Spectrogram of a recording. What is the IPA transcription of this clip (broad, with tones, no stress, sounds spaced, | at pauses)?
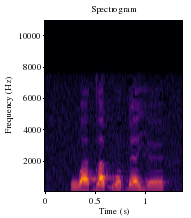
w a˨ d a˦ b o˨ ɗ ɛ˦˨ j ø˧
